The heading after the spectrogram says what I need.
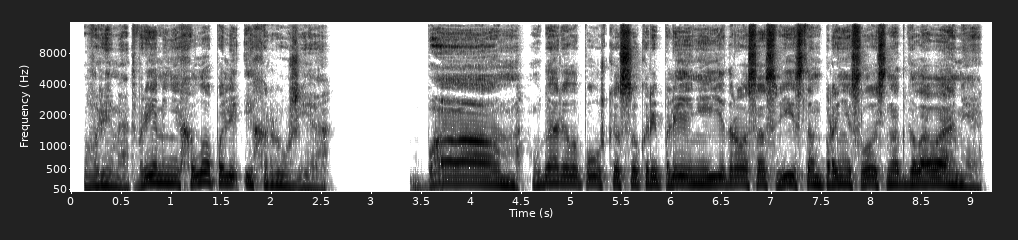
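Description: A man narrating an audiobook in a steady storytelling manner. His voice sits slightly high for a man, and he voices the sound effects himself. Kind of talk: scripted narration of a war novel.

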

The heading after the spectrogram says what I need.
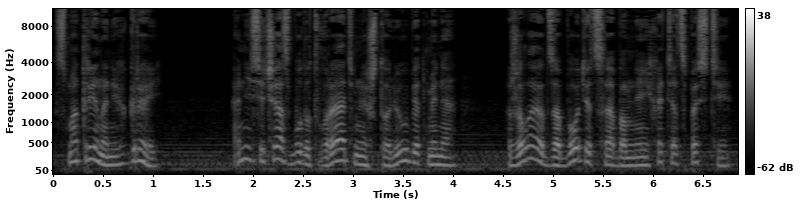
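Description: A man voicing a defiant, unhinged young woman who mocks and shouts with hatred. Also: animated, moderate pace, a little hiss or hum, natural voice. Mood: fierce. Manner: mocking, shrill, shouting at times.

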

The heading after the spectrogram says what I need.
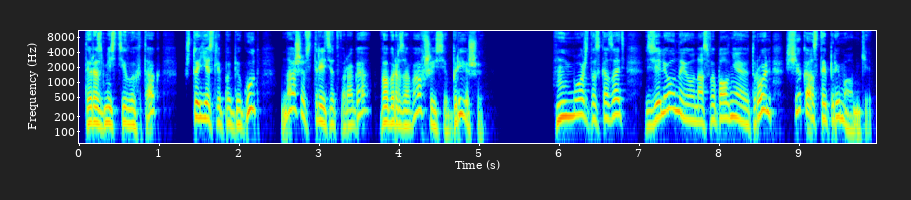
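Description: A woman's voice: lowish voice, sing-song, normal speed. Woman voicing a smug, cheerful young prince. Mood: reassuring.

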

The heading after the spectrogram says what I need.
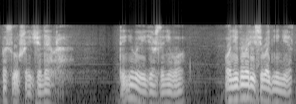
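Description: A man voicing a grey-haired, hot-tempered old Corsican father who talks slowly, heavily and sternly, on a dull lo-fi audiobook recording. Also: sits low, no echo. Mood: pleading.

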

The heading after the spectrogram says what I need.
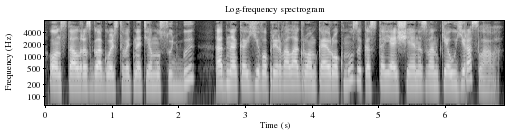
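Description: Woman audiobook narrator, measured and even, middle pitch, dry recording. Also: smooth, no echo. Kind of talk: scripted narration.

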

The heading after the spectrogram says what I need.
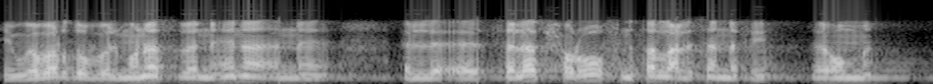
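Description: A man's voice: medium pitch, very fast. A man with an Egyptian accent teaching Quran recitation rules, quizzing his students and answering his own questions. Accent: Egyptian Arabic. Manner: asks the class questions and answers them himself. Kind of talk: tajweed lesson, quizzing students. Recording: echoey, tinny phone-like sound.

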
